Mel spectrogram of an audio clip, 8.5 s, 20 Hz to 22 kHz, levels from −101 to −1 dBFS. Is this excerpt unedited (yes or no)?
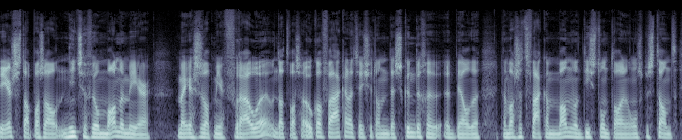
yes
